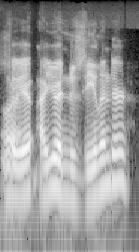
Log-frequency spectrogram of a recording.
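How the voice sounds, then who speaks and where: A man chats on a voice call in a teasing, upbeat way. His tone is bright and forceful. The sound is dry and close. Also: medium pitch, fairly quick, clean tone, no room sound. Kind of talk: casual group chat.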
